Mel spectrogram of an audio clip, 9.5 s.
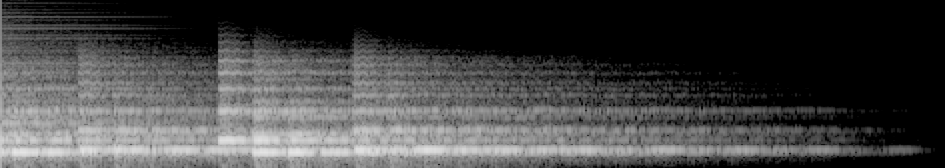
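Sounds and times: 
slowed reverb music: 0.0 - 6.8.

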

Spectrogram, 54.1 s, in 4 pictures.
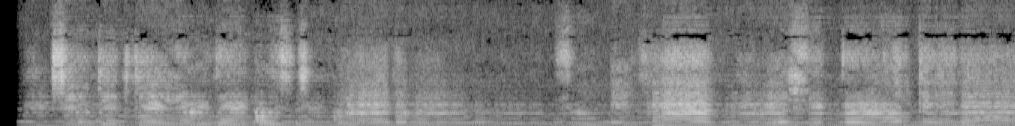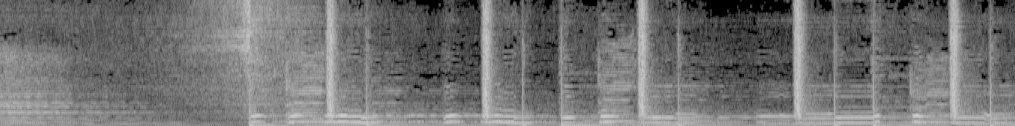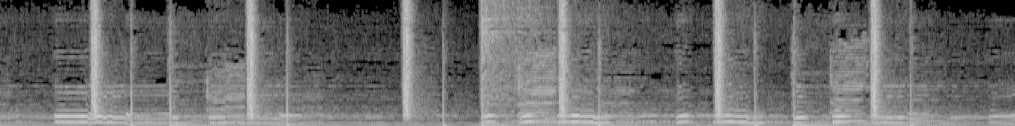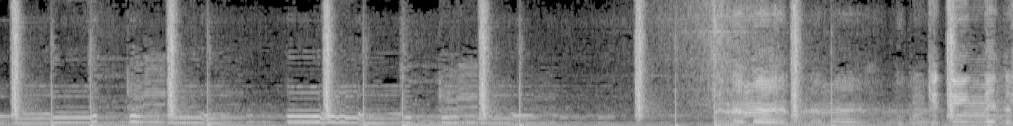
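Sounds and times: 
slowed music with reverb: 0.2 - 54.0.

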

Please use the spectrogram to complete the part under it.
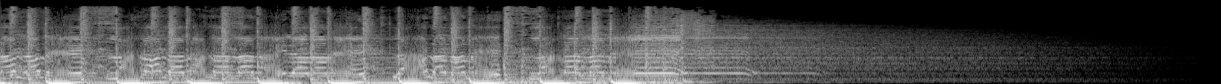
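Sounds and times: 
Armenian bass music: 0.0 - 7.4.

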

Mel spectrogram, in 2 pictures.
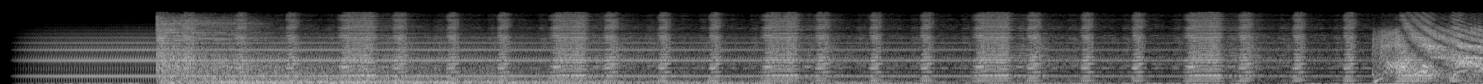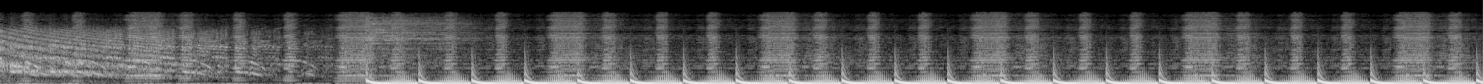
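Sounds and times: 
slowed music remix: 1.5 - 29.5.

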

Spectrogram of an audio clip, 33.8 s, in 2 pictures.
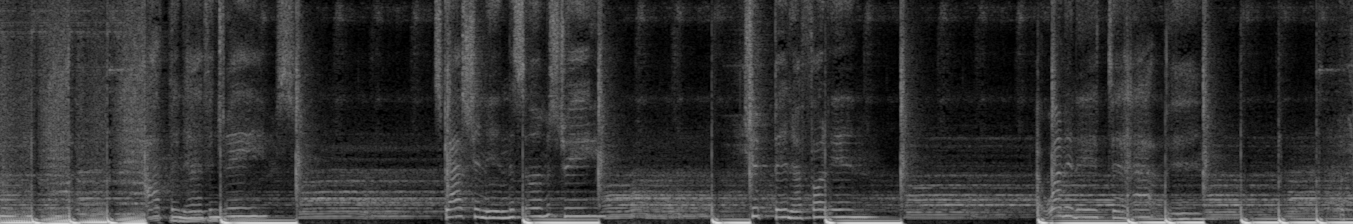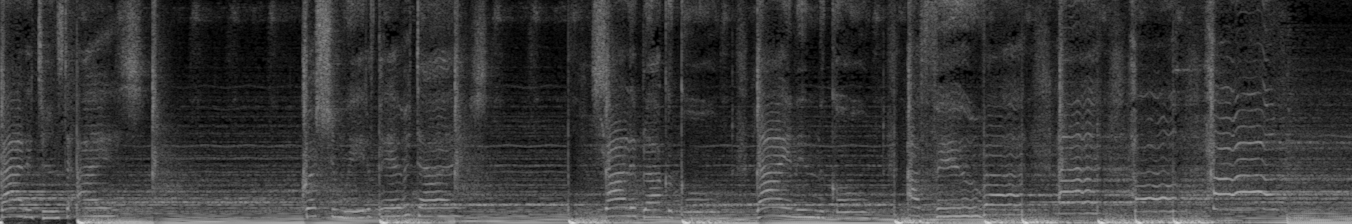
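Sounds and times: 
bass boosted remix music: 0.0 - 1.9, 2.8 - 3.8, 6.6 - 7.6, 8.9 - 9.5, 10.3 - 11.4, 13.0 - 33.8.

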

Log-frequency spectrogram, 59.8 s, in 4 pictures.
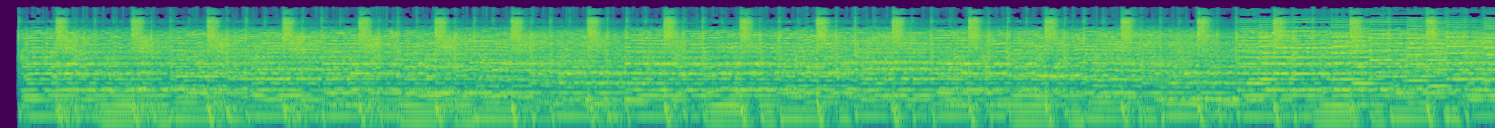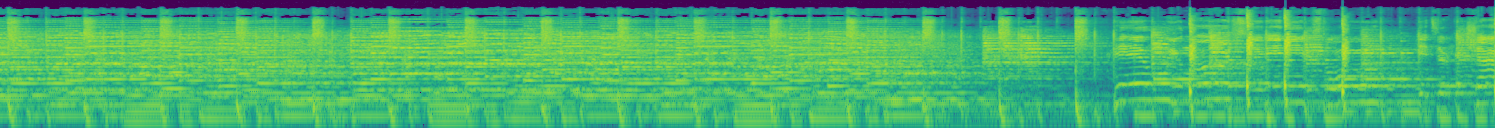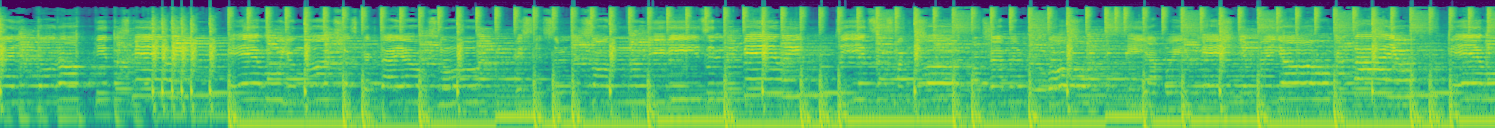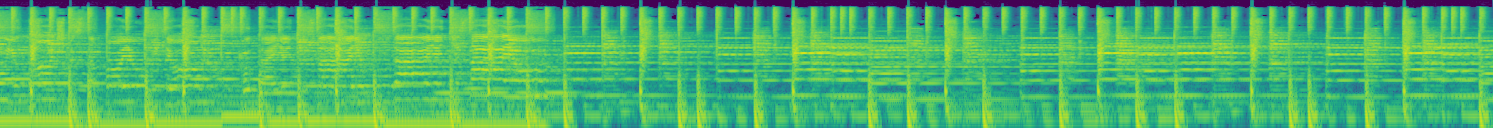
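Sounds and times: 
phonk music: 0.2 - 59.7.

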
